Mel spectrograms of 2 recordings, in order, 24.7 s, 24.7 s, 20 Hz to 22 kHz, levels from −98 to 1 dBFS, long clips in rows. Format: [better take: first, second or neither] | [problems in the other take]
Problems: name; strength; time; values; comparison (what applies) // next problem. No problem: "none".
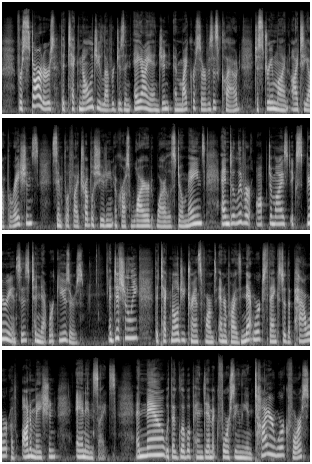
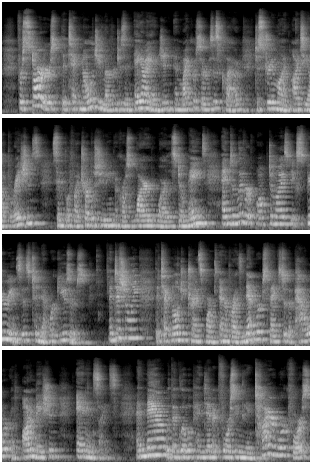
first | room echo; slight; dies away in 0.6 s // off-mic speech; far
